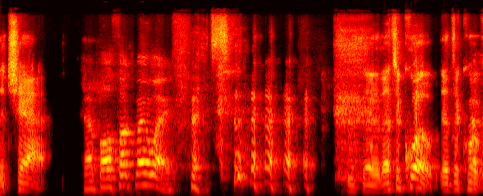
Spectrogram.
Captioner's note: laughs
